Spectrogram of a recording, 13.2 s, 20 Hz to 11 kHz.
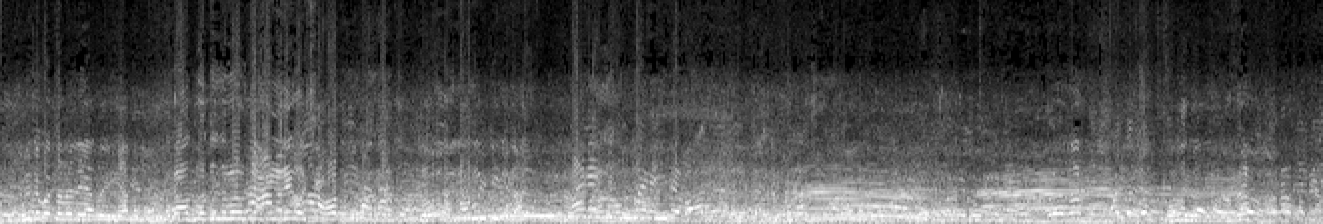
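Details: Friesian and crossbred bull calves for sale at the Raniganj cattle market in Dinajpur, 10 February 2025. Drawn-out, arching moos rise and fall near eight and ten seconds over constant crowd chatter and haggling voices.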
